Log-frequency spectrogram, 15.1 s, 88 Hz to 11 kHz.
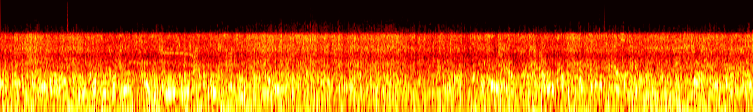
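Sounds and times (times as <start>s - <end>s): faint broadcast voice: 0.0s - 15.0s
radio static: 0.0s - 15.0s.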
